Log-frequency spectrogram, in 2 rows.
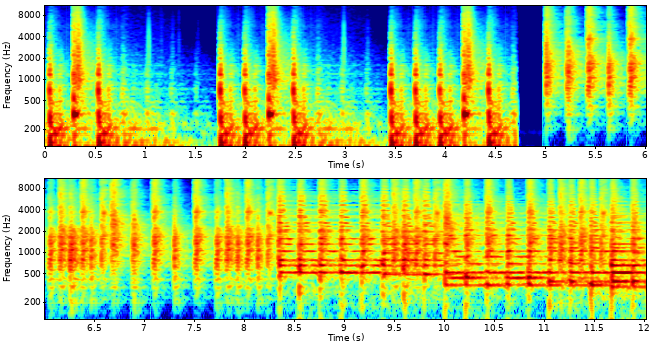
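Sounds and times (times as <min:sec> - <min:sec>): electronic music with fast drum hits: 0:00.0 - 0:01.2, 0:01.8 - 0:04.7.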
